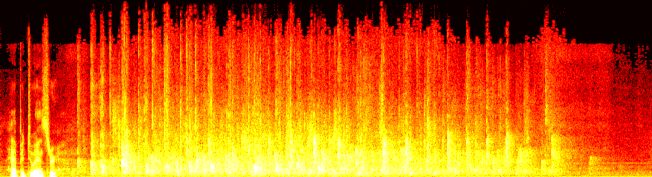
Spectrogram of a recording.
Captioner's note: applause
